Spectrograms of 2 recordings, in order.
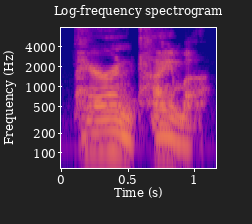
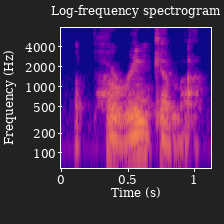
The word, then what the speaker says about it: parenchyma: Now, whenever you see funny words like this, generally you don't pronounce the first syllable really strongly. So students will like to look at this word and say parenchyma. But that sounds a lot less elegant than the real pronunciation, parenchyma, collenchyma, sclerenchyma.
